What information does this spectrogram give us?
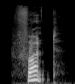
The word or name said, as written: FONDETS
